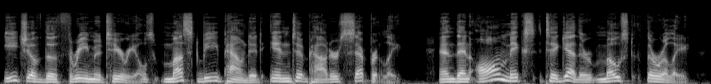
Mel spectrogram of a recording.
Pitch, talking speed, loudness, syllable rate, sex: 130 Hz, 150 wpm, -17 LUFS, 5.0 syllables/s, male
